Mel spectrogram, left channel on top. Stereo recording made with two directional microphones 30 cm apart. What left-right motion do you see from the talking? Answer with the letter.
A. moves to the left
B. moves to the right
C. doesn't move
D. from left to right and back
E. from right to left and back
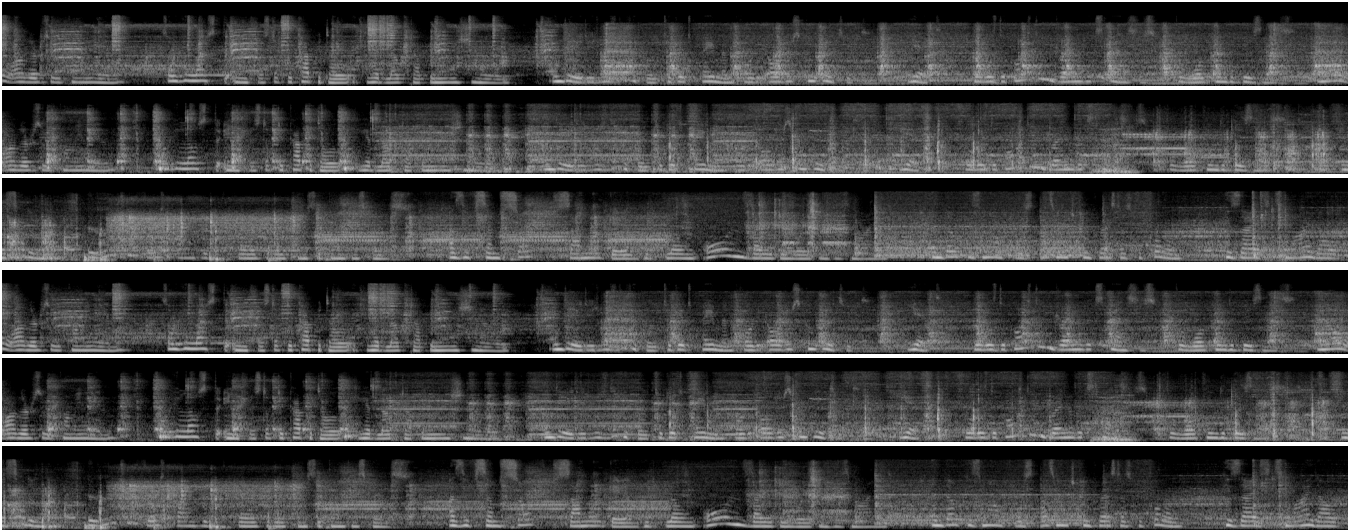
C.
